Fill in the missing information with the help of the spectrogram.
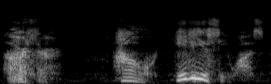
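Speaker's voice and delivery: high horrified cry. A narrator's reading. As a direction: recoil in horror. Horror at the monster.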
